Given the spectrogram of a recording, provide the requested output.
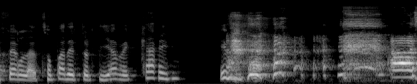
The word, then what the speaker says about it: sopa de tortilla: Et puis, una sopa de tortilla. Est-ce que je prononce bien, Oui, Cara?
